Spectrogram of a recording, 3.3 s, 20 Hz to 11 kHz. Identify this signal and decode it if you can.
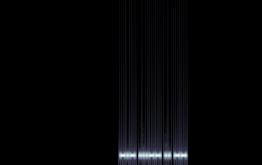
Morse code, heard as a keyed tone, about 52 wpm, 700 Hz. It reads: K3IM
